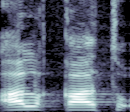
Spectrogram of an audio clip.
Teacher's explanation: qaf is full mouth because it has the quality of isti'ala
